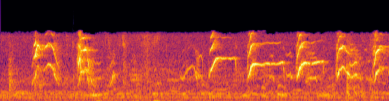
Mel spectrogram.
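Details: Bernese Mountain Dog puppies giving high, rising yips and whimpering squeals in irregular bursts about every half second, several voices overlapping over a steady low hum.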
